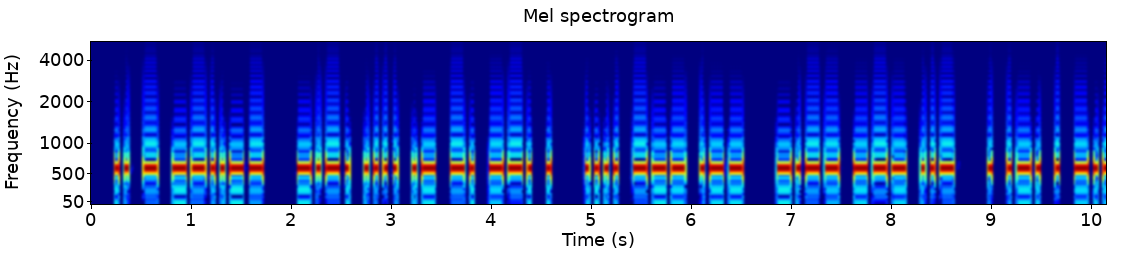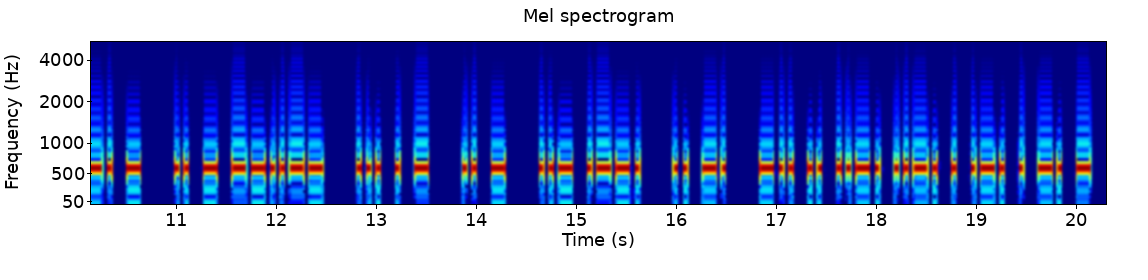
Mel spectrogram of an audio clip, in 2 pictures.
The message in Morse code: IT, CHANGE HOW YOU ERECT IT, SET IT UP IN DIFFERENT

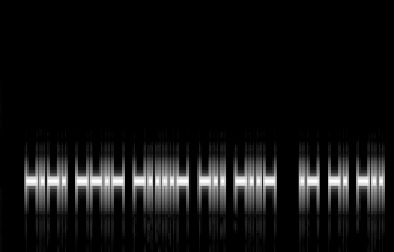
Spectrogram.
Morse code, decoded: CQ-DX AND

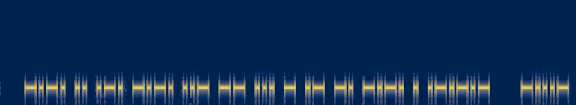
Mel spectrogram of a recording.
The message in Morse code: CIRCUMSTANCE. <BT>

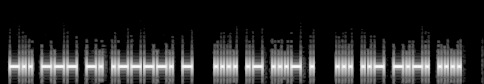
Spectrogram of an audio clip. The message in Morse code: DON'T HAVE SUCH

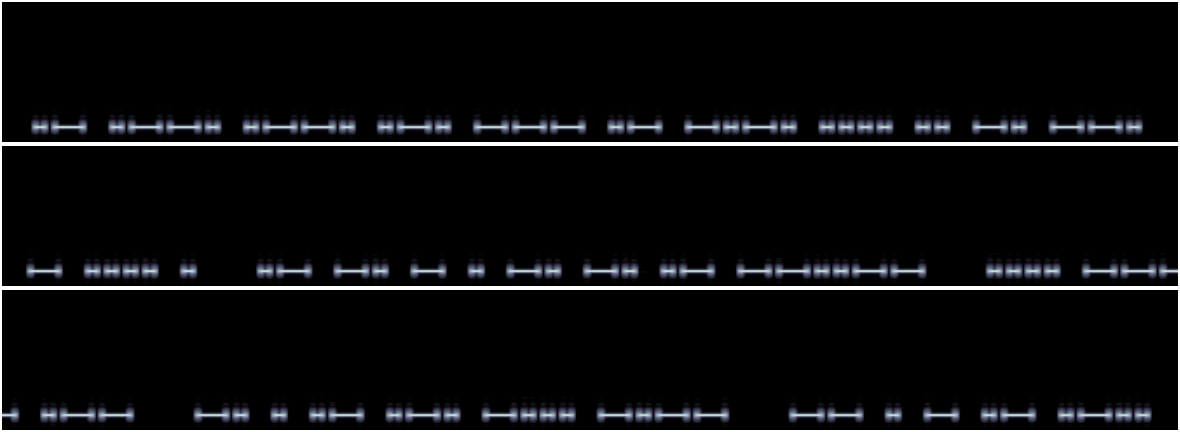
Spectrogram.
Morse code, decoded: APPROACHING THE ANTENNA, HOW NEARBY METAL

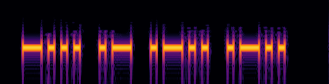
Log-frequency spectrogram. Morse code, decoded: BALL

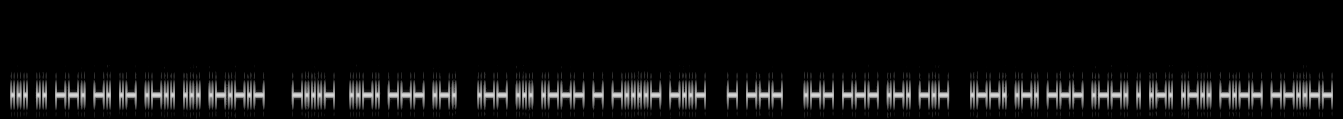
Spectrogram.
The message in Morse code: SIGNALS. <BT> FOR WSJT-X TO WORK PROPERLY,

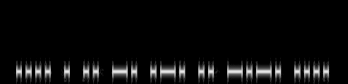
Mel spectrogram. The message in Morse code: HEINRICH

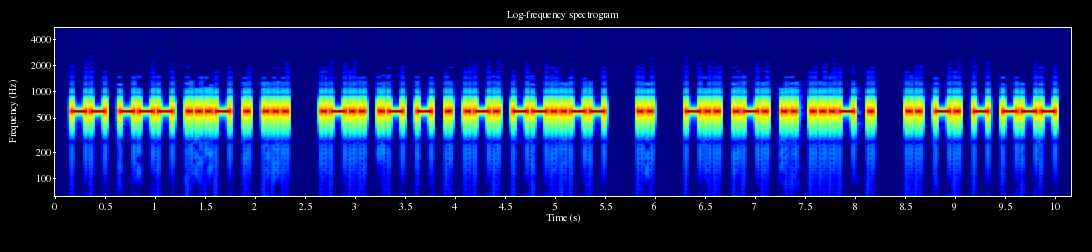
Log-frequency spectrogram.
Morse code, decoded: MOVES LATER, I DRIVE INTO

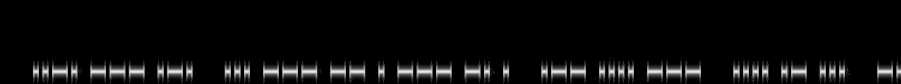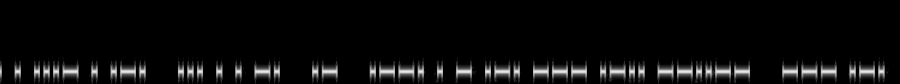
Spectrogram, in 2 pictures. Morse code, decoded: FOR SOMEONE WHO HAS NEVER SEEN A PETROL, OR

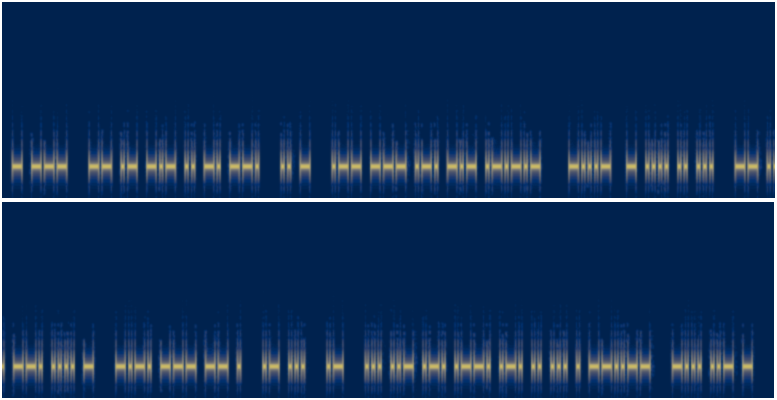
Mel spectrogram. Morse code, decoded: TO MAKING IT WORK. <BT> THIS MIGHT COME AS A SURPRISE, BUT

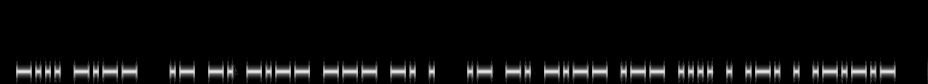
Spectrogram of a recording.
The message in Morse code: BY ANYONE ANYWHERE.

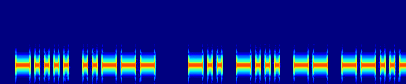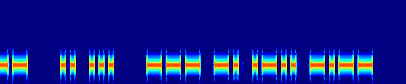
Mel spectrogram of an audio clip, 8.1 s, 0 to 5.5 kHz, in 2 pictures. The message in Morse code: 62 DBM, IS ONLY

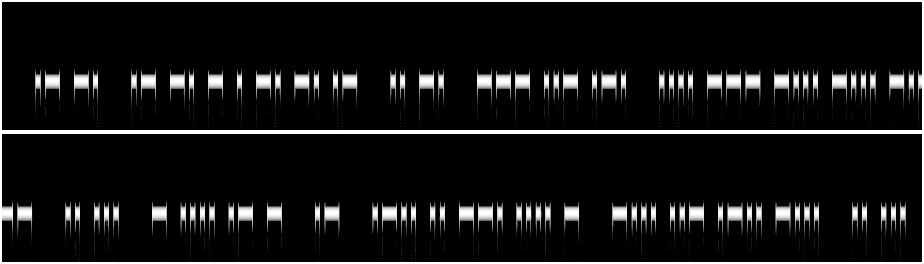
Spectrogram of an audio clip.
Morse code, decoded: AN ANTENNA IN OUR HOBBY IS THAT A LIGHT BULB IS

